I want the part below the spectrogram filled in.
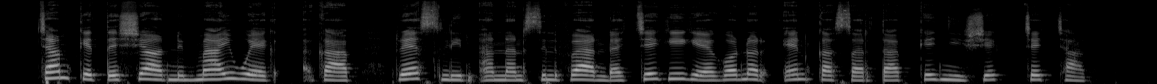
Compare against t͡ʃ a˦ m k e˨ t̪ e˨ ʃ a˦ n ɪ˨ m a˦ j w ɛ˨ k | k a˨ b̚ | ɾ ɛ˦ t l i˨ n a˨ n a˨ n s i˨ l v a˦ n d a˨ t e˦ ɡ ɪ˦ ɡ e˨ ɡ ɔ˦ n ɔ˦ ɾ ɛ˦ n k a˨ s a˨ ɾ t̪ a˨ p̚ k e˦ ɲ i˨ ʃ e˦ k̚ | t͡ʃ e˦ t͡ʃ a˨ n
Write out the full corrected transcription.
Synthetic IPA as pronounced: t͡ʃ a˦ m k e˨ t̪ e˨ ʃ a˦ n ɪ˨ m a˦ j w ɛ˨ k | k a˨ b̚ | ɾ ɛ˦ s l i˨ n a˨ n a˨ n s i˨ l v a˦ n d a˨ t͡ʃ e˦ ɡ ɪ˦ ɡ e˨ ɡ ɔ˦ n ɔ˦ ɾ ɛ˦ n k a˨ s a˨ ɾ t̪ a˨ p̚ k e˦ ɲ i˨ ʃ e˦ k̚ | t͡ʃ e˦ t͡ʃ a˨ ŋ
